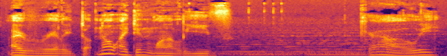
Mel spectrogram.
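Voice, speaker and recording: A man's voice: mid-range voice, slow, music in the background. A man hosting a let's play with casual, wry commentary that rambles into asides. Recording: home commentary with faint noise.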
